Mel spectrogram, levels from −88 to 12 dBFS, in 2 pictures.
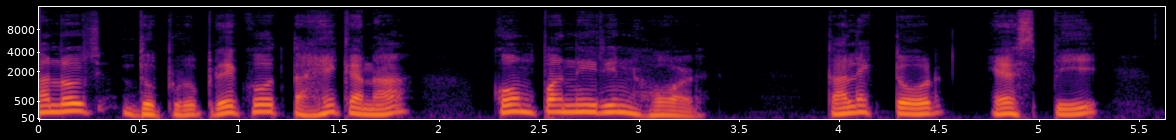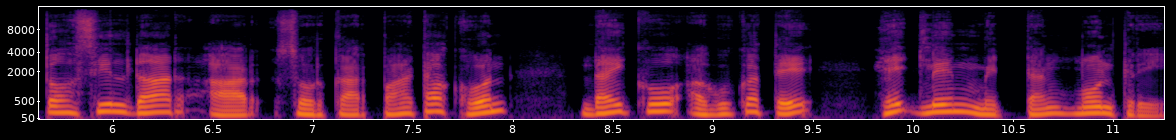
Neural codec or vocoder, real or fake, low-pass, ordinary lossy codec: codec, 44.1 kHz, 3.4 kbps, Pupu-Codec; fake; 14.4 kHz; none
